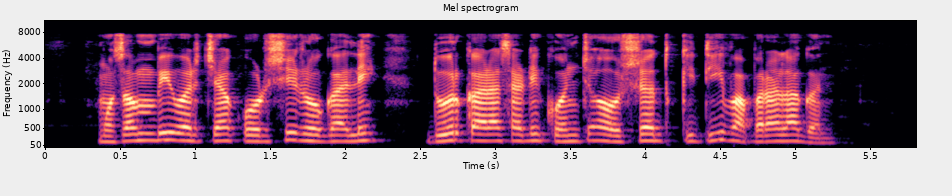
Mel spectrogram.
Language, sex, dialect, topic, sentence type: Marathi, male, Varhadi, agriculture, question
